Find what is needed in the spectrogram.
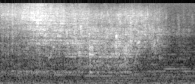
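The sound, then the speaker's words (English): Beef broth pouring into a roasting pan set on stovetop burners over high heat, giving a soft, continuous rush and splash of liquid that runs evenly without a break. “Place the roasting pan on top of your stovetop burners over high heat. Add the beef broth”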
